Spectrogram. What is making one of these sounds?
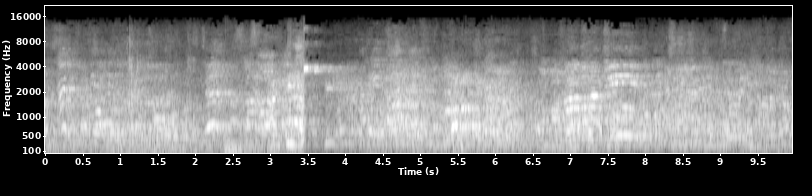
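Young women shout and call out with animation nearby.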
